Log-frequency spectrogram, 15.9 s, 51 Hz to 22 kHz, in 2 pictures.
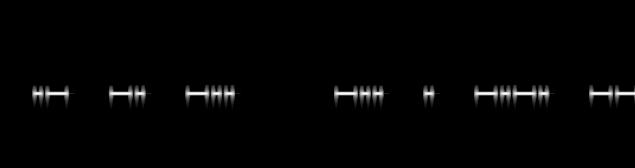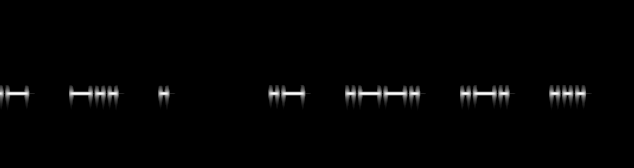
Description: Morse code, heard as a keyed tone, about 15 wpm, spaced as for 10 wpm, 750 Hz. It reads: AND DECODE APRS
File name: Morse / 10WPM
